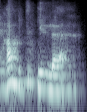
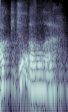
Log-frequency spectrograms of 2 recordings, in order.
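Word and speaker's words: عبد الله: Смотри, смотри, смотри, это не Абд ила, а Абд Аллах, понимаешь?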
